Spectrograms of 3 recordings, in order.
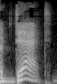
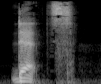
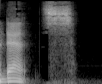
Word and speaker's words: debt: Now, debt, deuda, debt. It has a silent B. We don't say debts. No, but debt, debts. One debt, two debts. That way we could settle our debts.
